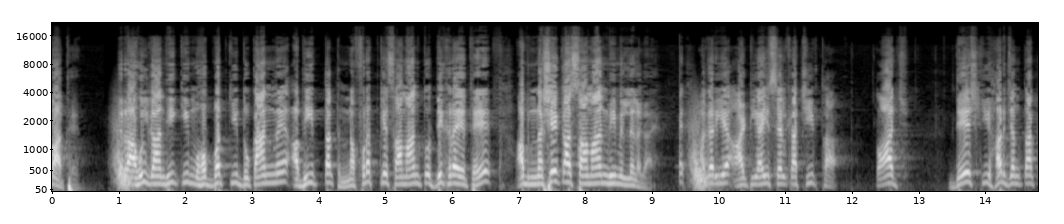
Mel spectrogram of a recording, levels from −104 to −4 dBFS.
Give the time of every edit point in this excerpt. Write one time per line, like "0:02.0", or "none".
0:01.0
0:09.6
